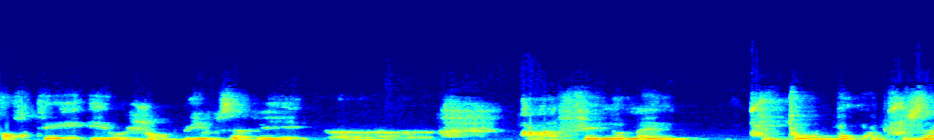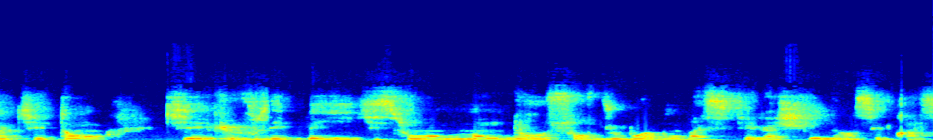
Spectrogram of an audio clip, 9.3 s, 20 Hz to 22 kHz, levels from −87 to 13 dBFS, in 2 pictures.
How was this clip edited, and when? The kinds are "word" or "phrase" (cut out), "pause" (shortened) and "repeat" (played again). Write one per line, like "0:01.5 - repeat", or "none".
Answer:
0:06.0 - word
